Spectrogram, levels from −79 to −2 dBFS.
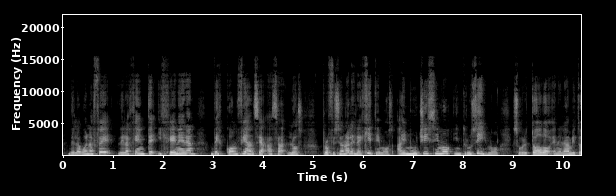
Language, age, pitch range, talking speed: Spanish, 40-59, 200-245 Hz, 125 wpm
